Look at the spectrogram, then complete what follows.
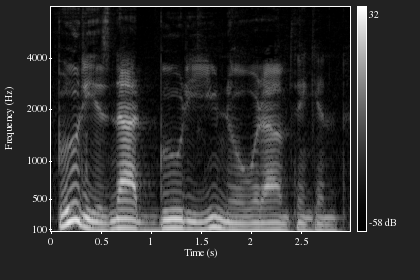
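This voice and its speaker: A children's read-aloud host with a husky voice, reading a picture book and adding playful exclamations and explanations for young listeners. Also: deep voice, moderate pace, dark tone. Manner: exclaims, gasps, chuckles and explains words to children.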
